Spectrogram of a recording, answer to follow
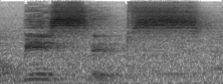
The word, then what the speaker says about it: bíceps: A sílaba tônica, ó, bíceps. Ó. Perceba que a sílaba tônica é o bi.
